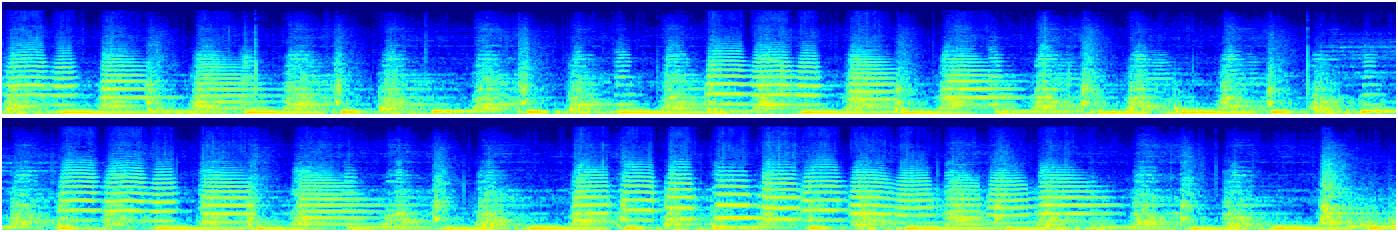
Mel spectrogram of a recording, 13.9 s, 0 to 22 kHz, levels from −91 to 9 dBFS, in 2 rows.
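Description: No technical faults can be heard anywhere in the audio; the signal stays steady and intact throughout.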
